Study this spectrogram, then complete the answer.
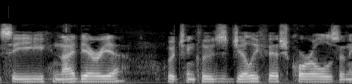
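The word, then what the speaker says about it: Cnidaria: though uh you would think this would be pronounced cinderia but it's actually a silent sea nidaria which includes jellyfish corals and Etc pathophys ology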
